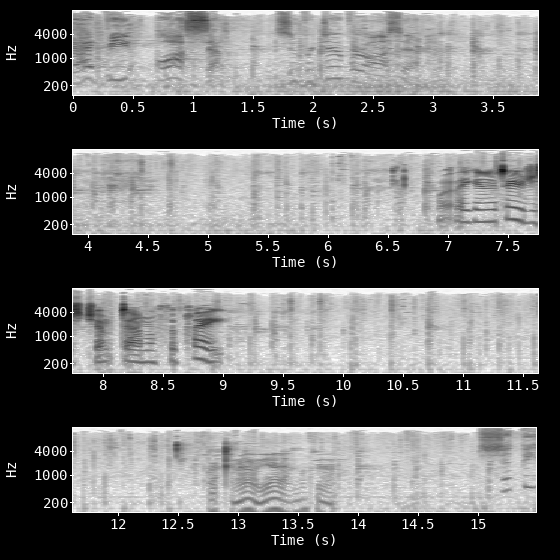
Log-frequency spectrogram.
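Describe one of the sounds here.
Footsteps clang quickly on metal grating.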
